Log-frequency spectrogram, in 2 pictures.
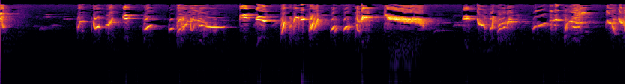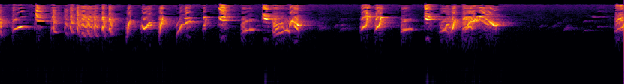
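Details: Continuous sweet twittering song of a migrating goldfinch, with quick chirps, short trills and scratchy notes tumbling together in a steady flow over a quiet background.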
